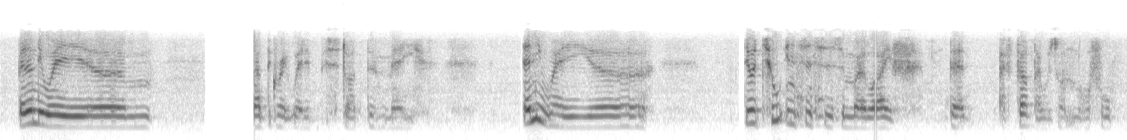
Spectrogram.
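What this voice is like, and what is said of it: Sick, off-sounding voice. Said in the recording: “I got COVID, so that's kind of why I sound kind of weird”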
